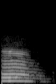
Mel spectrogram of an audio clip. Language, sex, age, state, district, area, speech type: Hindi, female, 60+, Bihar, Madhepura, urban, conversation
